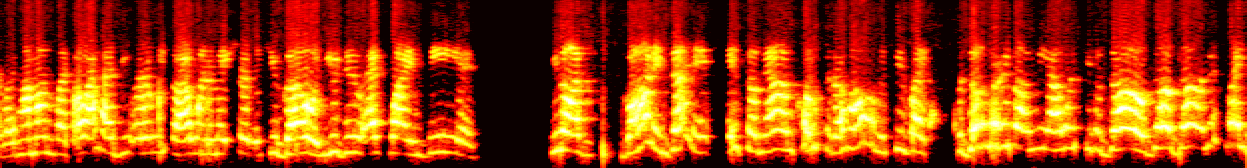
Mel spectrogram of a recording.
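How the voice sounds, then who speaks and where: Female discussion speaker, American, high-pitched. Earnest, reflective, deliberate; narrow phone-like sound. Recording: thin phone-like call audio.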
